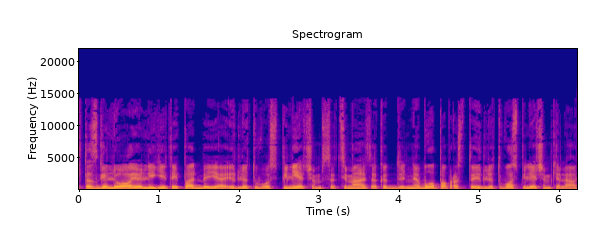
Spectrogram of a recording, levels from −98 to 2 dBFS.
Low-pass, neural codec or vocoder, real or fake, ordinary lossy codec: 14.4 kHz; none; real; MP3, 64 kbps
